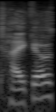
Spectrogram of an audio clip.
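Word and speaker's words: Ptych: um who is uh his name is Tao spelled PT y c h uh because there's kind of a a little bit of a recurring bit of like some characters that have names spelled like that with silent pe's uh he's a uh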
